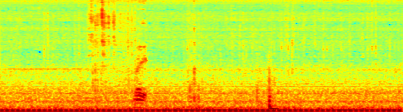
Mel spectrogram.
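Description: Steady low hum inside a car, with a few soft clicks and knocks as a metal spoon digs into a carton of hard ice cream.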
